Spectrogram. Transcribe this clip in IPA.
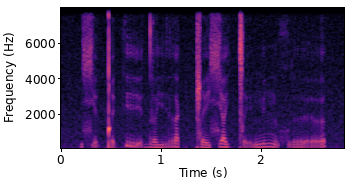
ɕ ɛ̰ ǃ ḛ k rʲ ɛ̰ d ə j r a k ǁ e ɕ a j ǀ ḛ ŋ y n ə̰ xʷ ə̰ r ə̰ ɾ ə̰

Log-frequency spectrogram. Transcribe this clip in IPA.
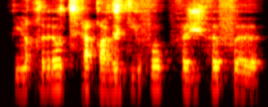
nʲ ɯ q r o t͡sʰ e q o ɣ ə tʲ o f o pʰ œ ʒ h ə f ə

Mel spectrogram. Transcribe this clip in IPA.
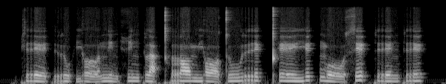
k r eː˨˩ t̚ r u˨˩ ʔ j ɤː˩˦ n i˩˦ n h i˧ n p l a˨˩ ʔ kʰ r ɔː˧ m j ɔː˨˩ t uː˦˥ r e˥˩ k̚ pʰ eː˧ j e˥˩ k̚ m oː˨˩ s e˥˩ ʔ p r e˧ n p r e˥˩ k̚

